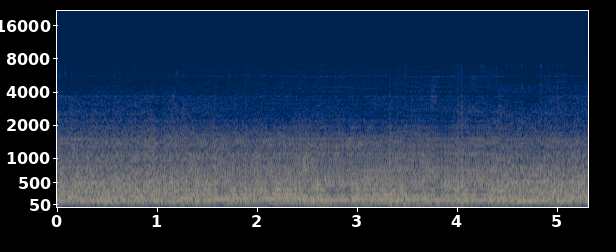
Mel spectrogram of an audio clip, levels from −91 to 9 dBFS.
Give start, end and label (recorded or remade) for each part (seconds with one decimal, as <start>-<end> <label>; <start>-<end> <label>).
0.0-1.2 recorded; 1.2-4.4 remade; 4.4-5.3 recorded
